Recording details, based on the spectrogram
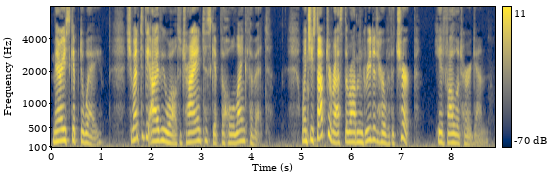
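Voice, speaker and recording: A woman librarian reading a children's book aloud in a gentle, clear storytelling manner. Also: medium pitch, brisk, no echo. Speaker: school librarian.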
